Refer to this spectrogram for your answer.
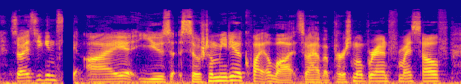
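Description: Over light background noise, a man talks at a fairly quick pace with an American accent. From Texas, Richardson (Dallas area). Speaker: college student. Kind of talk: casual social media takeover vlog. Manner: animated.

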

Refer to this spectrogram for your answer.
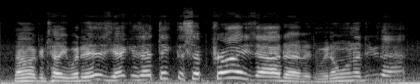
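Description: With clear background noise and audible room echo, a man speaks at a fairly high pitch.

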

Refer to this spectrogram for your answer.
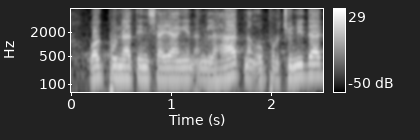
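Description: A man is speaking here in a normal speaking voice. His pitch is medium. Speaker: vlogger interviewing Islamic students. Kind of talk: religious exhortation; casual on-location interview vlog. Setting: on location at an Islamic study center.

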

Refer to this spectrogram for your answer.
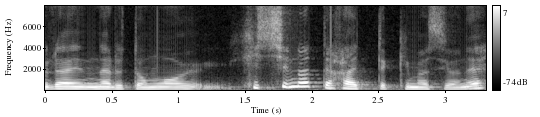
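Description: The woman's voice has a dark, mellow tone. Her pitch sits fairly low. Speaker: Buddhist priest. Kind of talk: Buddhist dharma talk. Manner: frequent fillers and pauses; polite formal speech.

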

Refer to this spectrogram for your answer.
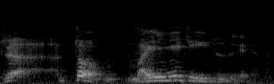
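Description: The pace is fairly slow as a man talks. Room echo can be heard. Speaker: retired business executive and commentator. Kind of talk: political and economic commentary talk. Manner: rambling run-on speech. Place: home room. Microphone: camera far.

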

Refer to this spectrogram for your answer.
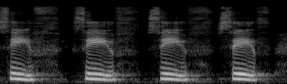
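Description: A woman speaks at a high pitch. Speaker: English teacher for primary pupils. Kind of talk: lesson tutorial. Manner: repetitive drilling of words.

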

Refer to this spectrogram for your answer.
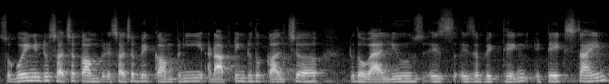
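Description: Very fast speech from a man with a fairly high pitch and fairly even intonation. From India, Delhi. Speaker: MBA student; interviewee. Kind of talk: interview. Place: studio. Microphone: lapel.

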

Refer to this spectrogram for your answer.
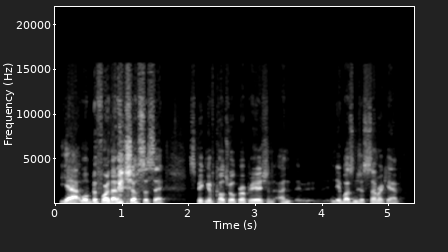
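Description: A plain, everyday voice moves at a fairly quick pace with ordinary pitch variation, on a very clean recording with a silent background. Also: man. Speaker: musical theater lyricist. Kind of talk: casual conversation.

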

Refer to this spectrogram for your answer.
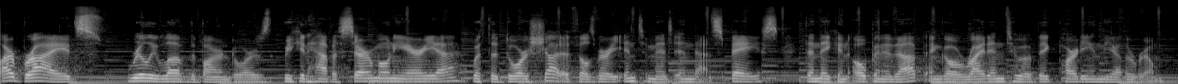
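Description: Clear music plays in the background as the voice moves at a moderate pace with hardly any pauses. Its pitch varies in an ordinary way. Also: man. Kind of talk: interview answer. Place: hall. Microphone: lapel.

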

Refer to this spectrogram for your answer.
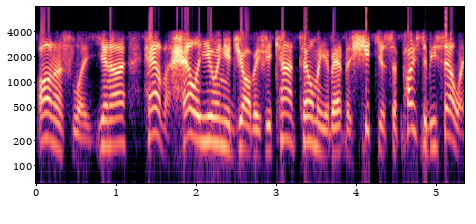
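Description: Speaking at a very fast pace, a man is heard in a dry sound with no echo. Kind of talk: casual vlog rant. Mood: irritated, complaining. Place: open country. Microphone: phone near.

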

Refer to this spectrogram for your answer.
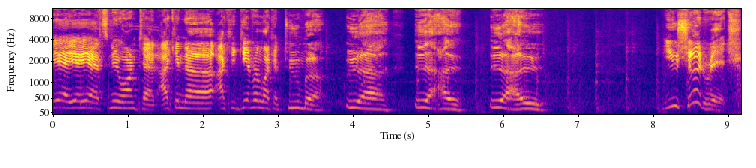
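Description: A man's high, raised and projecting voice, very slow with long, frequent pauses, ordinary pitch variation, and light background noise. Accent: American. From Tucson, Arizona; Arizona. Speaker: gaming streamer. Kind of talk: live gameplay commentary with chat. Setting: live stream. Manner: animated. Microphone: studio mic.

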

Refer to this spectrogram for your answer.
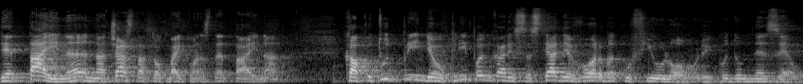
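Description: In a room with audible echo, a man speaks at a moderate pace in a fairly high voice. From Romania. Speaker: Orthodox priest. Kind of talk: sermon. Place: church.

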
